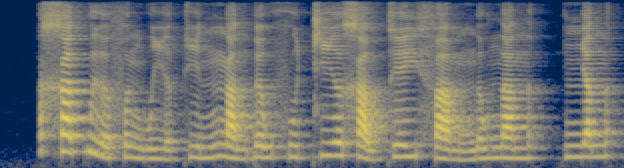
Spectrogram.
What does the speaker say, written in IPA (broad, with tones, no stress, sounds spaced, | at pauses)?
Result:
x a˦˥ t̚ w ɨ˨˩˨ ə̯ f ə˨˩ ŋ w i˨˩˨ ə̯ k i˨˩˦ n ŋ a˨˩˦ n ɗ ə˧˥ w f u˧ c i˧ ə̯ x a˨˩˨ w k e˧ j f a˨˩ m ŋ ə˧ w n a˧ n | ɲ a˧ n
